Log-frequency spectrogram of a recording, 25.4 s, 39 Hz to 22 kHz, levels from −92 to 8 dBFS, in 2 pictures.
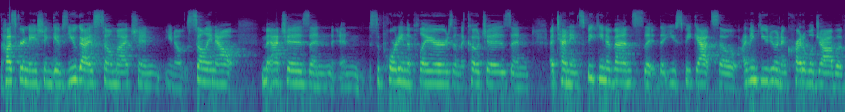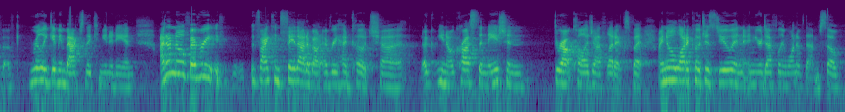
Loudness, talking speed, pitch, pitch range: -20 LUFS, 205 wpm, 205 Hz, 190-225 Hz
